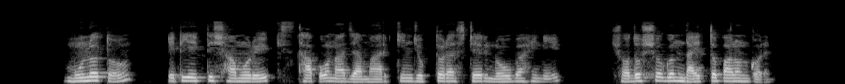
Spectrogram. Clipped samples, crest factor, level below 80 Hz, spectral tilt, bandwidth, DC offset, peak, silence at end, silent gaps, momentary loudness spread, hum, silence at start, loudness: under 0.1%; 16 dB; -58 dBFS; -7.5 dB/octave; 7.8 kHz; under 0.1%; -2 dBFS; 0.75 s; 5.85-5.92 s, 6.03-6.10 s; 11 LU; none; 0.65 s; -18 LUFS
